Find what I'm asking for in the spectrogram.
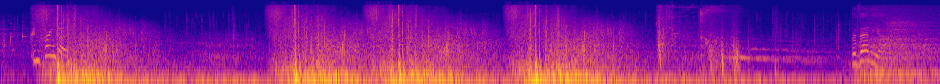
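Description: Repeated Confringo fire-spell blasts in the Hogwarts Legacy video game: four loud booming explosions with rumbling tails a few seconds apart, mixed with game voices and effects.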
